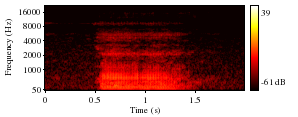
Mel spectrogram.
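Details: Snoring during sleep: one loud, rumbling, buzzy snore lasting about a second in a quiet room.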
